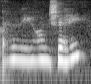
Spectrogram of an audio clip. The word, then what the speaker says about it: Urianger: Urianger?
